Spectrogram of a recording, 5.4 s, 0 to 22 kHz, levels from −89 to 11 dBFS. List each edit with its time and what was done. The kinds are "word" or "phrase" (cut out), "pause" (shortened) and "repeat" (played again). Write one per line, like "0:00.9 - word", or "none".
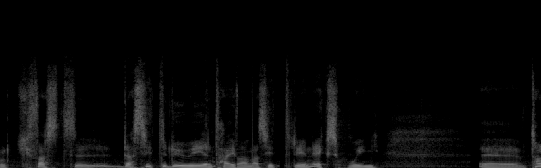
0:02.4 - phrase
